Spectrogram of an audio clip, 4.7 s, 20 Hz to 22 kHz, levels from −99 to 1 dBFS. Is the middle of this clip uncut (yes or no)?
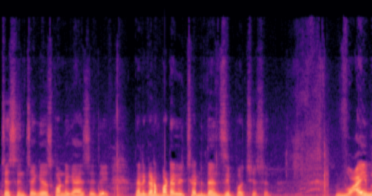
yes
